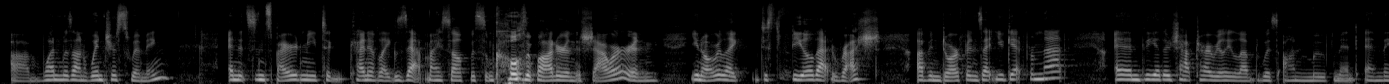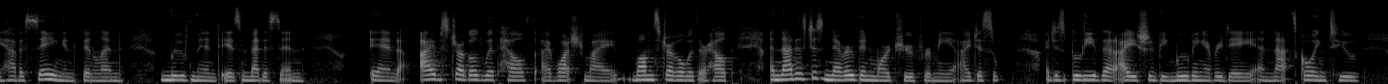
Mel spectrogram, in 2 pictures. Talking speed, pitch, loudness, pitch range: 210 wpm, 195 Hz, -33 LUFS, 180-215 Hz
